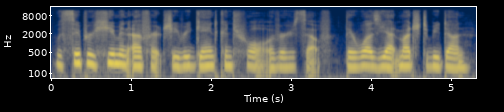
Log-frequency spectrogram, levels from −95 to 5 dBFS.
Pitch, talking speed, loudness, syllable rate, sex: 175 Hz, 160 wpm, -18 LUFS, 5.0 syllables/s, female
